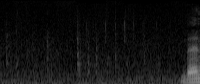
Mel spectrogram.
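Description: Faint computer keyboard keystrokes, several quick key taps in a row about a second in, as text is deleted and retyped in a code editor.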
